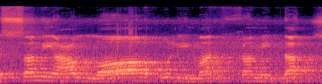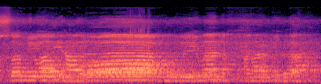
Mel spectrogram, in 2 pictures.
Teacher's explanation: اللہ کا جو ہا ہے حلق کے نچلے حصے سے ہے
